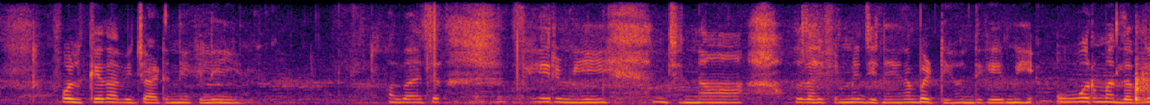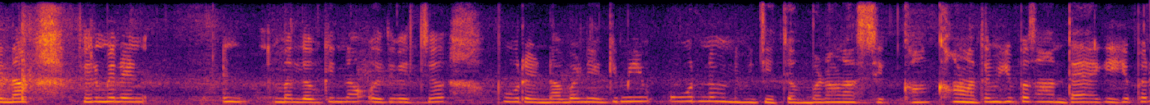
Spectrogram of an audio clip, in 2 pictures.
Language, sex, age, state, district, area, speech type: Dogri, female, 18-30, Jammu and Kashmir, Samba, rural, spontaneous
